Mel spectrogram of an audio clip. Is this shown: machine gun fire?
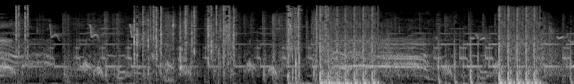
yes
